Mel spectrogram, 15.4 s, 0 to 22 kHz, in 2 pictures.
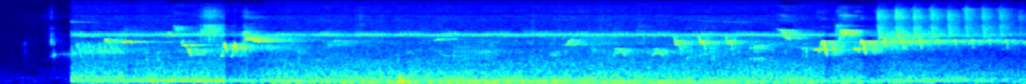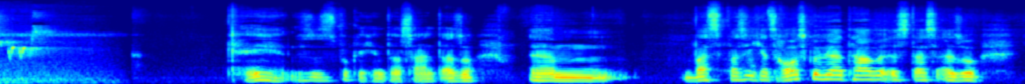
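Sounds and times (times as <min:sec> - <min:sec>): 
low hum: 0:00.6 - 0:08.4
migratory songbird singing in short bright chirping phrases: 0:00.6 - 0:08.6
steady high insect or cricket drone: 0:00.6 - 0:08.6
speech: 0:09.6 - 0:15.3.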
